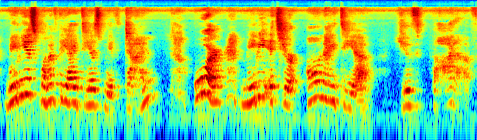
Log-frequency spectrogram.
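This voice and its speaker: A woman's voice: a little high, a little mellow. A woman teaching a children's dance lesson on video, speaking directly to pupils in an encouraging way, asking questions and giving praise. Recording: roomy echo, distant mic, background noise.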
